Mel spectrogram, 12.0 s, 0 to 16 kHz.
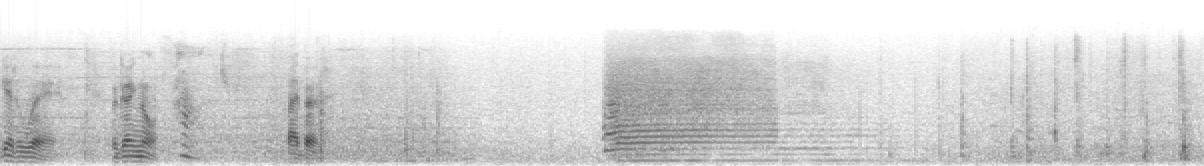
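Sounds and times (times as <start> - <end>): ship's horn long blast: 6.0 - 8.8.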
